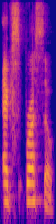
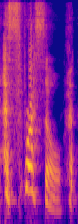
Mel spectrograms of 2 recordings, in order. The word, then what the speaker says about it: espresso: it's like ah sandwiches expresso it's espresso for the entirety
